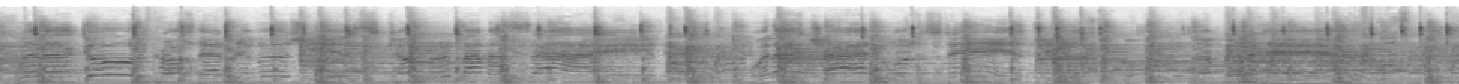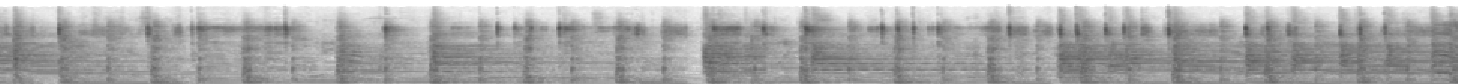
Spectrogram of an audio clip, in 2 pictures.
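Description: Live rock band playing electric guitars, bass guitar and drums, with a steady bass line under drum hits.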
